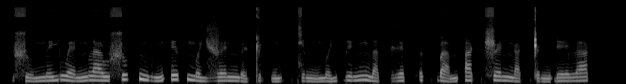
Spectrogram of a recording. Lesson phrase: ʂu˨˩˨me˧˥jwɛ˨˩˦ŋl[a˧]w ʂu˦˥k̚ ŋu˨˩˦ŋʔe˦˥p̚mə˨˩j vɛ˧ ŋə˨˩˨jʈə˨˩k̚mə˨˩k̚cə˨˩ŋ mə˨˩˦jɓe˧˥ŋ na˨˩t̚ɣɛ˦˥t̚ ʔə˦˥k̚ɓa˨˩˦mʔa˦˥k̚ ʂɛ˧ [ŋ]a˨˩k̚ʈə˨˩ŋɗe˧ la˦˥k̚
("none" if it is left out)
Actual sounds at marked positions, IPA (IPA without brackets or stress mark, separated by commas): a˧, ŋ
